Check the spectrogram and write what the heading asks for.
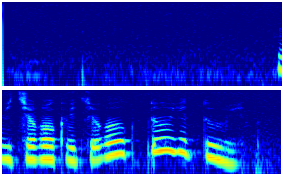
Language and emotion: Russian, neutral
